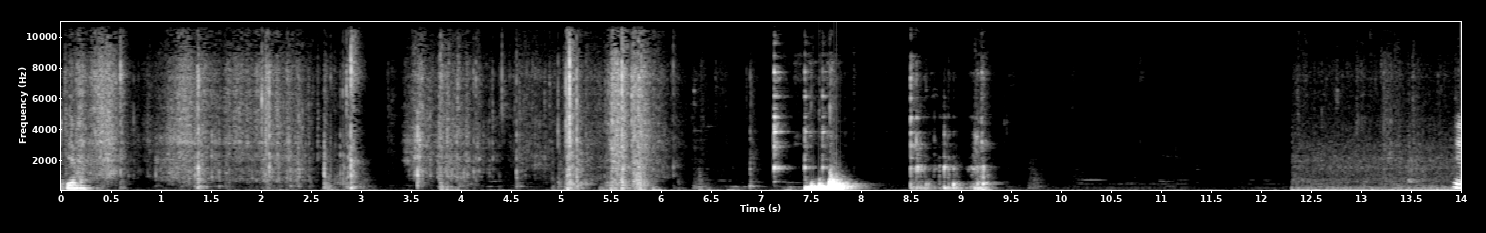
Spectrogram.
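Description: Foil tea packet crinkling and rustling beside a glass jar of loose black tea, then a dull knock and a few small clicks as the jar's lid goes on. Near the end, after a short silence, steady light rain.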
